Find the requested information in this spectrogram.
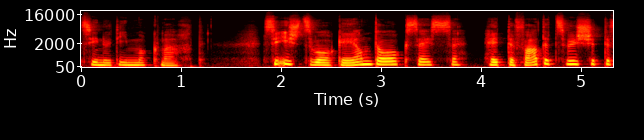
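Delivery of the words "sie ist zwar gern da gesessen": ordinary delivery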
